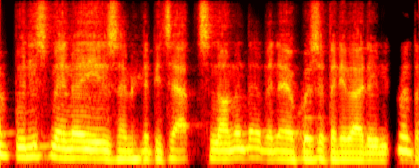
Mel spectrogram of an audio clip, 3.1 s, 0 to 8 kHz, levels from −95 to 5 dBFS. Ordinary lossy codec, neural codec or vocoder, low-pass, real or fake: none; codec, 16 kHz, 0.5 kbps, X-Codec, HuBERT features, trained on balanced general audio; none; fake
